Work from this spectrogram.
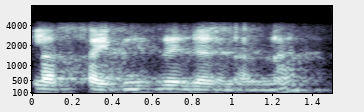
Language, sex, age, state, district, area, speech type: Bodo, male, 45-60, Assam, Kokrajhar, rural, conversation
